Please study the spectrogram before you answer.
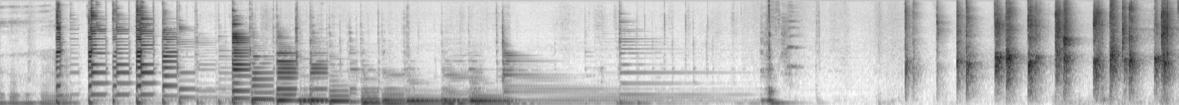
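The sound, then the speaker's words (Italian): Applause breaks out after a live blues concert, following ringing plucked guitar notes that fade away. For the last few seconds a crowd claps in loud, distinct, uneven bursts. “Applausi per davvero strameritati al nostro Luther Dickinson dei North Mississippi All Star.”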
